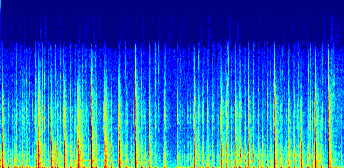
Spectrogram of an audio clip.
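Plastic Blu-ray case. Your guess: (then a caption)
Cracked. Fingers tap rapidly and irregularly on the plastic Blu-ray case of the horror film "It," producing sharp, clicky taps with a bright upper edge and a low thump, with a brief pause near the middle. The case is a little broken, and a loose piece gives the taps a slight ring, so it does not make great tapping sounds.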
